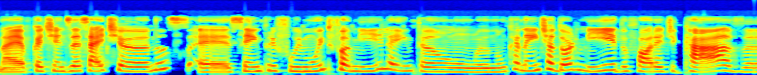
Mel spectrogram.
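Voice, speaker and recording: A woman with a Paraná accent, fairly high in pitch, at a moderate pace against a quiet background. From Paraná, Brazil (Umuarama, interior). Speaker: lawyer and business owner. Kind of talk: interview conversation.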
